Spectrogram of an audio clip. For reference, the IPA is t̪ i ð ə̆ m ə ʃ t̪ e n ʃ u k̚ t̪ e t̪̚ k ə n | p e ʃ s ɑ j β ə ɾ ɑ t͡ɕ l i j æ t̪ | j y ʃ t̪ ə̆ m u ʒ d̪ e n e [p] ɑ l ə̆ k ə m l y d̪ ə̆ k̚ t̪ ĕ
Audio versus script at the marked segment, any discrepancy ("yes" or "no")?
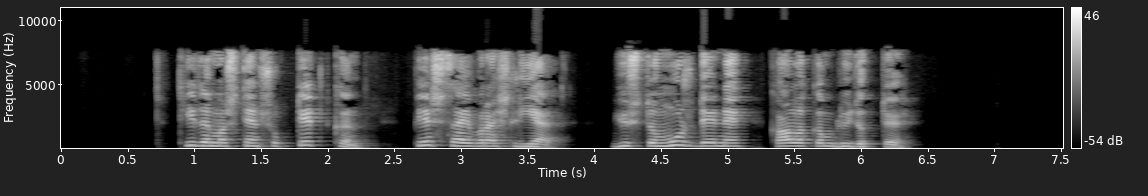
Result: yes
